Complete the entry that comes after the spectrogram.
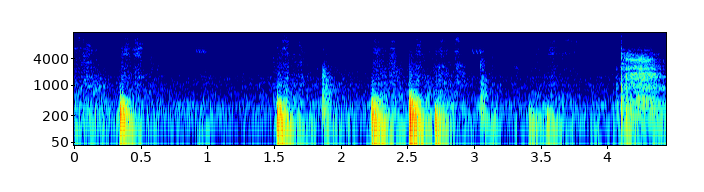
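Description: Chalk or marker strokes on a board in short scratchy bursts of irregular rhythm, close and fairly clear against a quiet room.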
